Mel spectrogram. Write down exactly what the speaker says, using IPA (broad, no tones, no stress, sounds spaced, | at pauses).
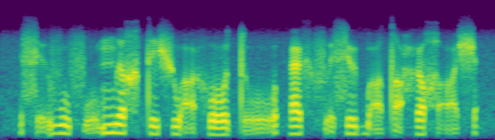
s ḛ v u f o̰ m i χ t i ʃ w ɑ̰ x o t o̰ | æ x f ḛ s y ɓ o̰ tˤ o̰ h ø χ ɑ̰ ʃ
